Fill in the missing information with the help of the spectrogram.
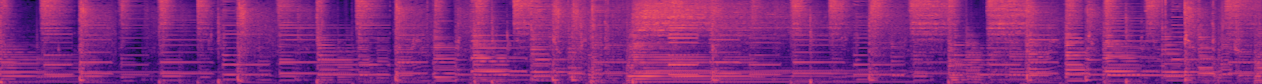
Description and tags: Gur Durge loop
created with looping pedal
original, groove, guitar, moody, acoustic, loop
